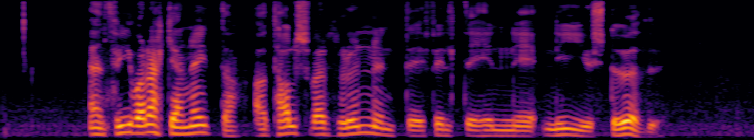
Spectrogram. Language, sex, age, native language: Icelandic, male, 18-19, Icelandic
